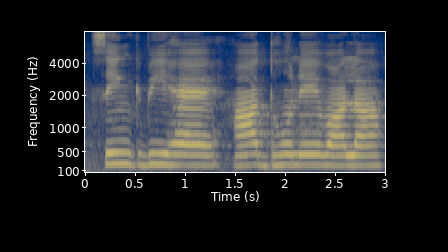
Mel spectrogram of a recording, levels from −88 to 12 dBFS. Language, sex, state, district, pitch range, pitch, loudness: Hindi, female, Madhya Pradesh, Umaria, 210-220 Hz, 220 Hz, -13 LUFS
